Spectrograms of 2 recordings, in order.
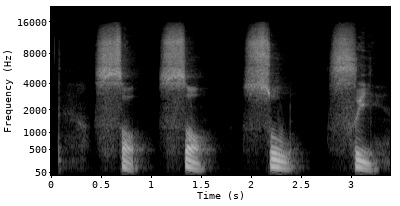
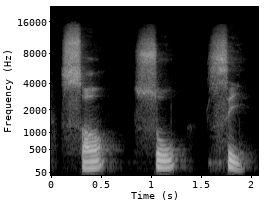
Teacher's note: La langue se positionne ici, vous entendez un léger sifflement, l'arrière de votre langue va gonfler pour former cette emphase, cette lettre emphatique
